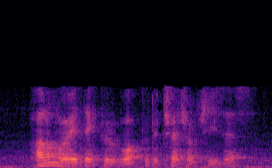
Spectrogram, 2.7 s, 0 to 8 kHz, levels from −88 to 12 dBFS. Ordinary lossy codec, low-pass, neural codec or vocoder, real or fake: AAC, 16 kbps; 7.2 kHz; vocoder, 44.1 kHz, 128 mel bands, Pupu-Vocoder; fake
